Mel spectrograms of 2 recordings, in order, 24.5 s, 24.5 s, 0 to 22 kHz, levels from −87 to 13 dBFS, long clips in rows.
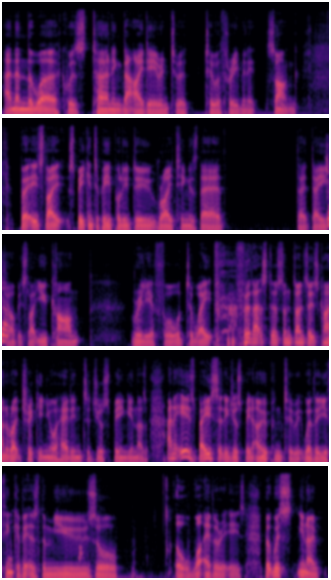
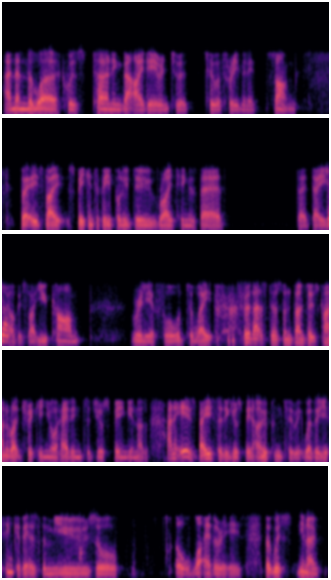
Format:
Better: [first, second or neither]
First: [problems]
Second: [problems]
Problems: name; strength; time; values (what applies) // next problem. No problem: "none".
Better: first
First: none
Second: phone-call audio; poor line; nothing above 3.5 kHz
